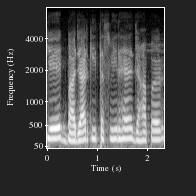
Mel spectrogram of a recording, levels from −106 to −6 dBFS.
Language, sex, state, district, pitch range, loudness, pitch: Hindi, male, Chhattisgarh, Bastar, 180-210 Hz, -14 LUFS, 200 Hz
